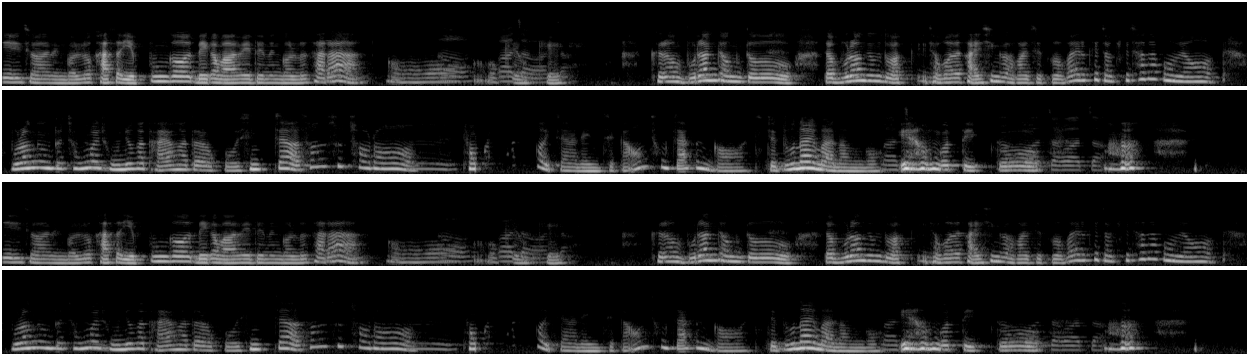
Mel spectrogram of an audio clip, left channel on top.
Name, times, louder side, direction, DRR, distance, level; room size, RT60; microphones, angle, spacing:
voice 1, 0.0-4.5 4.8-5.6 6.2-16.6 17.1-17.2 17.8-22.9 23.5-24.4, left 3 dB, 45° left, 0.6 m, -26 dB
voice 2, 1.9-2.4 3.2-3.7 4.3-5.8 6.8-7.3 7.6-7.8 9.1-9.5 13.2-13.6 16.3-17.0 20.1-20.6 21.2-21.7 22.4-23.6, left 1 dB, 65° left, 1.3 m, -43 dB
18.0 x 10.5 x 5.5 m
head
